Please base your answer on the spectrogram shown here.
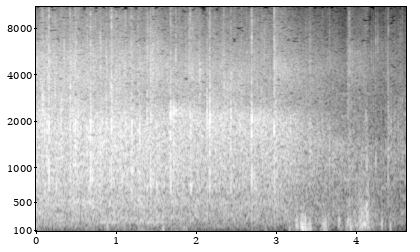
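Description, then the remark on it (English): A crowd applauds steadily as presenters go back to their seats, a dense wash of many hands clapping that gradually thins and softens toward the end, with a few low voices surfacing as it fades. “So give them a round of applause as they go back to their seats.”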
